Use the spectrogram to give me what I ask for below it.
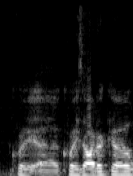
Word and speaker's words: Quasartico: Quasartico, which I was correct on my pronunciation.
